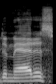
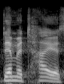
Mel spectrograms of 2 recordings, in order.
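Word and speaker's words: DeMatteis: coming as well jm demattus who uh demitaius actually i think he said is pronounced um you know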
